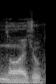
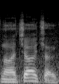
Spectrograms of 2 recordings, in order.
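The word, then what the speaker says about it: 二条: it's not Nijo Castle. It's actually pronounced Nijo Castle.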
